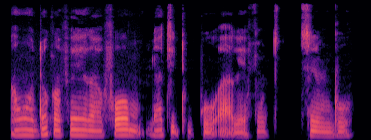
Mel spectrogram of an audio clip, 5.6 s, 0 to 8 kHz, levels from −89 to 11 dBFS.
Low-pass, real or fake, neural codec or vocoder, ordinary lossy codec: 7.2 kHz; real; none; MP3, 48 kbps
